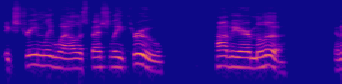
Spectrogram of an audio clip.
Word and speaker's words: Milei: And they express it extremely well, especially through Javier Milei and I can never say his name right, so I'm going to always mispronounce it as Javier Malou.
